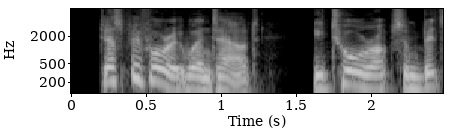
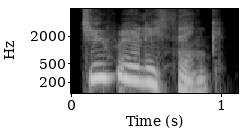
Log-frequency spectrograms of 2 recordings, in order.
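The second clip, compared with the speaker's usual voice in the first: high, gentle motherly voice; kindly mother troll; Moomin Mama; 11 semitones higher than usual. Acted. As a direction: soothe him like a calm mother.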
